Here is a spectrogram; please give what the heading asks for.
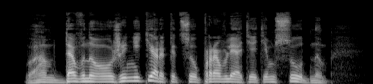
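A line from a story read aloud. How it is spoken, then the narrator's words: Angry. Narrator (Russian): сердито продолжал шкипер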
